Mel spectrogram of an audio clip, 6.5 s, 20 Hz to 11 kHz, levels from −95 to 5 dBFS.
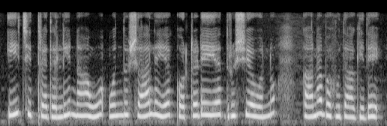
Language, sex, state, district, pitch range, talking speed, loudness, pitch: Kannada, female, Karnataka, Bangalore, 275-320 Hz, 75 wpm, -11 LUFS, 295 Hz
